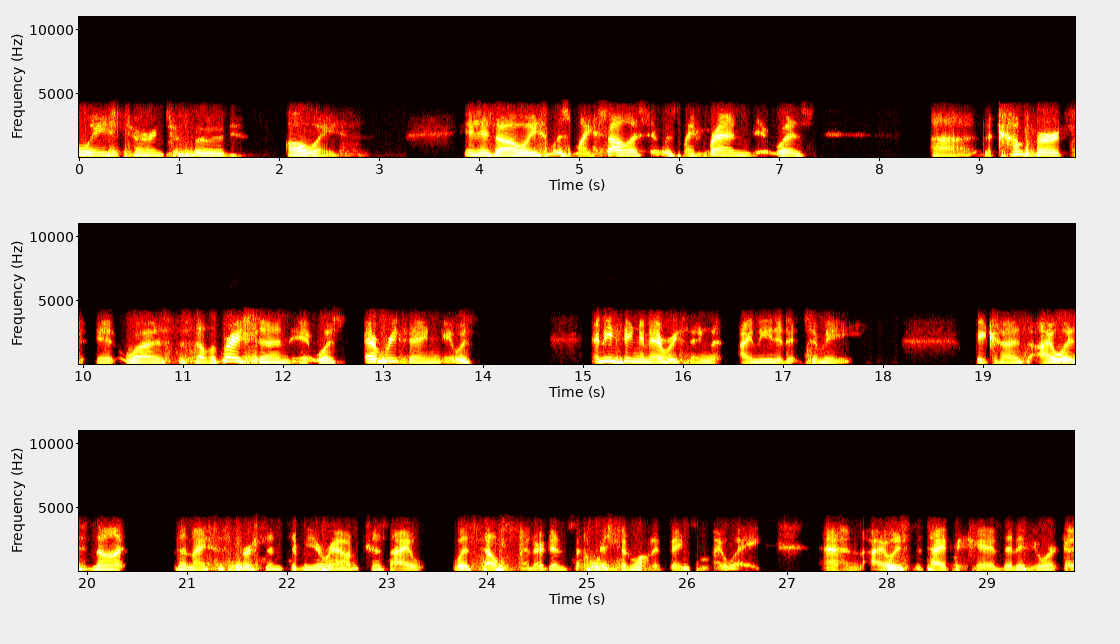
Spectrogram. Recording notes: from the 100 Pounders Phone Meeting, 11/17/23.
